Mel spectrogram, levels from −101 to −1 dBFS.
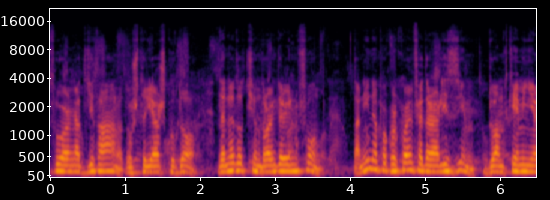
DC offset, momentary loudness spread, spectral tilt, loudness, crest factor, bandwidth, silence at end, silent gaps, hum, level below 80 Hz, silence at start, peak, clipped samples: under 0.1%; 7 LU; -8 dB/octave; -29 LUFS; 14 dB; 10.5 kHz; 0 s; none; none; -74 dBFS; 0 s; -14 dBFS; under 0.1%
